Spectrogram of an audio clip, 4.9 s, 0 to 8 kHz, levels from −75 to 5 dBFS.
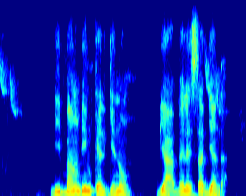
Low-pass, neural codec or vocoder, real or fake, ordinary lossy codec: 7.2 kHz; none; real; Opus, 16 kbps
